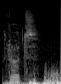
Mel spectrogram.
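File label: "roet", Dutch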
